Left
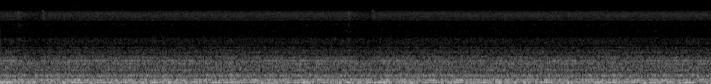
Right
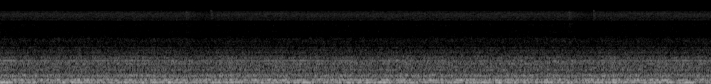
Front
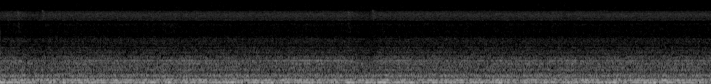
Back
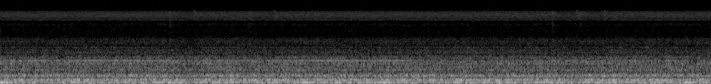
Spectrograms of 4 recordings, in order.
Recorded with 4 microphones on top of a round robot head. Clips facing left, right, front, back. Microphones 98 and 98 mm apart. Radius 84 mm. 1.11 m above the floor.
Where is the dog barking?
I don't hear a dog barking.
